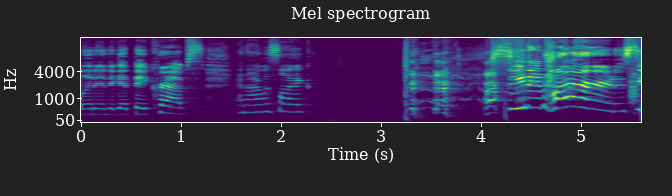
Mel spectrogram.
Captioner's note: interviewer laughing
